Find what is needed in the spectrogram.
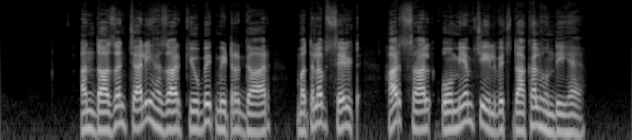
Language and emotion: Punjabi, neutral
